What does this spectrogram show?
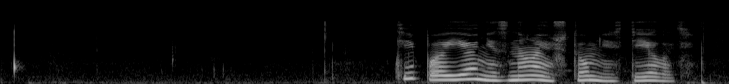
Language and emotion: Russian, sad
